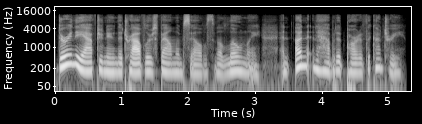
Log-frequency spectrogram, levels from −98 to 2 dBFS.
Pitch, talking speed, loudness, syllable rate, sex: 165 Hz, 180 wpm, -20 LUFS, 6.2 syllables/s, female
